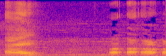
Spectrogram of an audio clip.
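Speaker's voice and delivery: ordinary talk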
